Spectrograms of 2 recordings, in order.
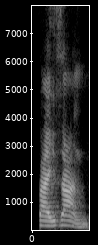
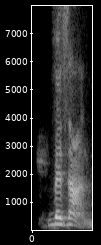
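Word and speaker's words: Visanne: it as well already byzan that's how you pronounce it vizan sorry and i know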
